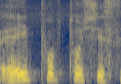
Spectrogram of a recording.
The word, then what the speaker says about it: 아포토시스: 뭐 에이포토시스 이렇게 발음도 하고 아포토시스라고도 발음해요.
